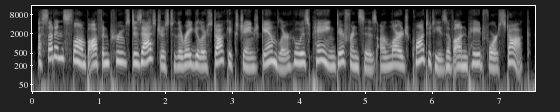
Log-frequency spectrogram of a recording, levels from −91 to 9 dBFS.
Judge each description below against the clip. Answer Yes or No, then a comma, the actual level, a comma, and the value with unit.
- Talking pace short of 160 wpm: No, average, 185 wpm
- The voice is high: Yes, high, 220 Hz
